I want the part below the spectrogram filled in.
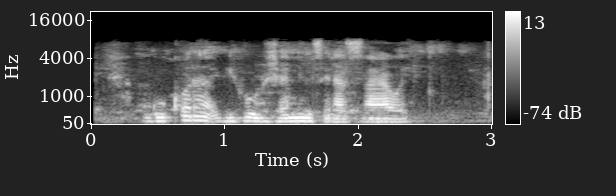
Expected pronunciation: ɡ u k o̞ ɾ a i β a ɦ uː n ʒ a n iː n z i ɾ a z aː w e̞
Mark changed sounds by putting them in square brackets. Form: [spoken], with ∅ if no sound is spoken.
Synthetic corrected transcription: ɡ u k o̞ ɾ a i β [i] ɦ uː [∅] ʒ a n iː n z i ɾ a z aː w e̞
